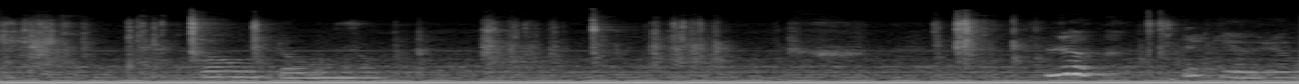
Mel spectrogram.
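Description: Light, irregular clicks and clacks of wooden toy train track pieces and wooden support blocks being handled and fitted together while a toy bridge is rebuilt, over a steady low hum.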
